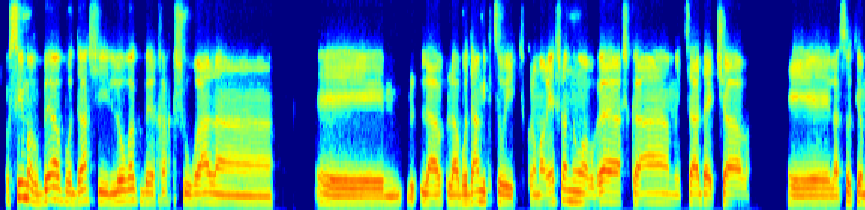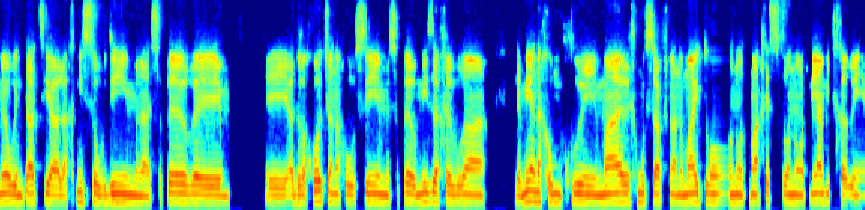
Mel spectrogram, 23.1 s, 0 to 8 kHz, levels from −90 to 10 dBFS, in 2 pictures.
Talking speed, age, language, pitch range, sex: 115 wpm, 20-39, Hebrew, 120-140 Hz, male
